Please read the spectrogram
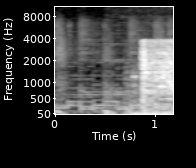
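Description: A car engine starts in a parking lot before the car is brought up to the curb to pick up the family: a low, uneven rumble and then an abrupt burst into a loud, steady roar that holds to the end, with no one talking.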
